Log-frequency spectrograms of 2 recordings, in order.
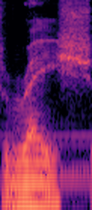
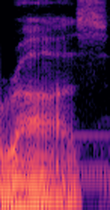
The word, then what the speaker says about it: Ra's: Whether pronounced Raish or Ra's, it translates to head of the demon, a title that proves frighteningly appropriate.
